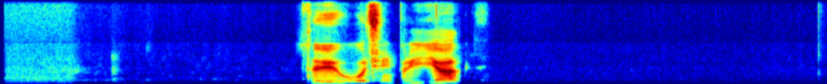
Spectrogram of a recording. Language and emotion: Russian, neutral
